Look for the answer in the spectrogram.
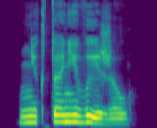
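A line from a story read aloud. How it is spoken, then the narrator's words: Gruff grumble. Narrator (Russian): буркнул Альфин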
